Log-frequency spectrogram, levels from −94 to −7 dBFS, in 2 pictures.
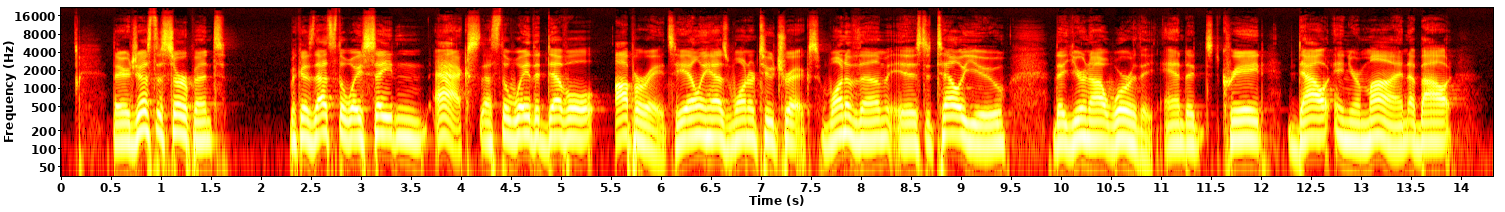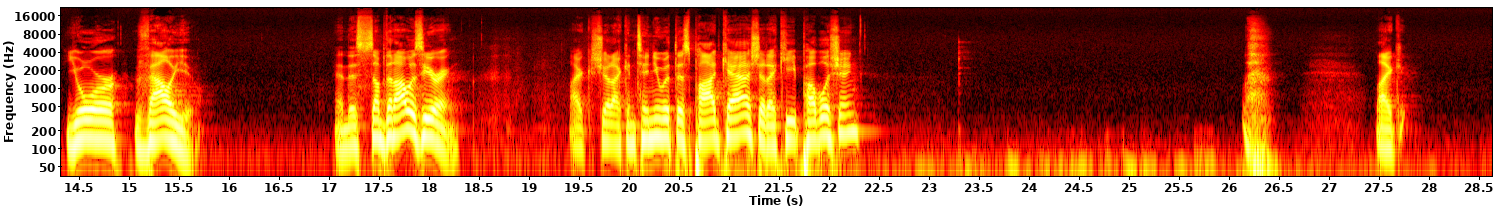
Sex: male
